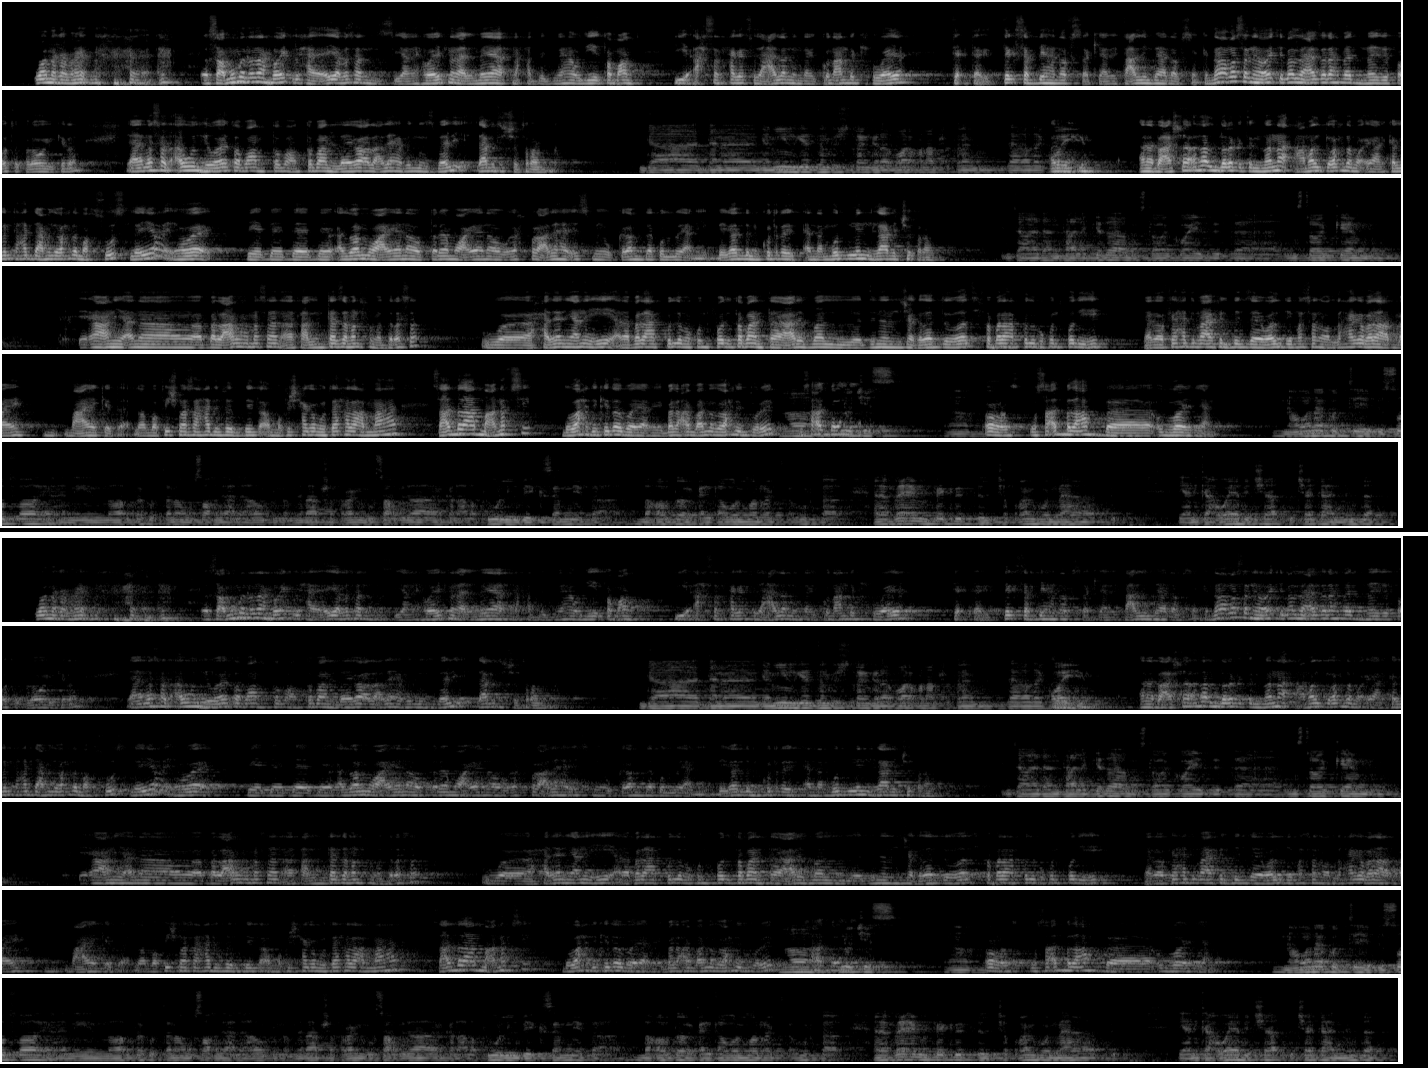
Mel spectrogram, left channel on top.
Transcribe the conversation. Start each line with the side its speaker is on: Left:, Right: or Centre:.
Left: وانا كمان
Centre: <laughs>
Left: <laughs> بس عموما انا هوايتي الحقيقيه مثلا يعني هوايتنا العلميه احنا حددناها ودي طبعا دي احسن حاجه في العالم ان يكون عندك هوايه ت- ت- تكسب بيها نفسك يعني تعلم بيها نفسك انما مثلا هوايتي بقى اللي عايز اريح بيها دماغي في وقت فراغي كده يعني مثلا اول هوايه طبعا طبعا طبعا لا يعلى عليها بالنسبه لي لعبه الشطرنج
Centre: ده ده انا جميل جدا في الشطرنج انا بعرف العب شطرنج ده ده كويس
Left: انا بحب انا بعشقها لدرجه ان انا عملت واحده م... يعني كلمت حد يعمل لي واحده مخصوص ليا هو ب... ب... ب... بالوان معينه وبطريقه معينه ويحفر عليها اسمي والكلام ده كله يعني بجد من كتر انا مدمن لعبه شطرنج
Centre: ده ده انت على كده مستواك كويس انت مستواك كام
Left: يعني انا بلعبها مثلا انا اتعلمتها زمان في مدرسه وحاليا يعني ايه انا بلعب كل ما اكون فاضي طبعا انت عارف بقى الدنيا اللي شغالات دلوقتي فبلعب كل ما اكون فاضي ايه يعني لو في حد معايا في البيت زي والدي مثلا ولا حاجه بلعب معاه معايا كده لو ما فيش مثلا حد في البيت او ما فيش حاجه متاحه العب معاها ساعات بلعب مع نفسي لوحدي كده ب- يعني بلعب انا لوحدي الدورين
Centre: اه
Left: وساعات بلعب
Centre: كله تشيس اه
Left: اه وساعات بلعب آه، اونلاين يعني
Centre: هو انا كنت بالصدفه يعني النهارده كنت انا وصاحبي على القهوه كنا بنلعب شطرنج وصاحبي ده كان على طول بيكسبني فالنهارده كانت اول مره اكسبه فانا فاهم فكره الشطرنج وانها بت يعني كهوايه بتشا... بتشجع ان انت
